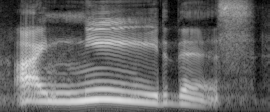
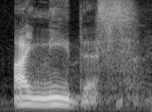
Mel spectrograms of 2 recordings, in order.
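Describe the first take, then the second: First: "I need this" stretched very slowly, "need" drawn out; dragged desperate child's whine on "need"; drawn-out plea. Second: "I need this" said low and soft, whining; quiet child's plea "I need this"; pleading kid. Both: Retold or imitated. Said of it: "kids are like".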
